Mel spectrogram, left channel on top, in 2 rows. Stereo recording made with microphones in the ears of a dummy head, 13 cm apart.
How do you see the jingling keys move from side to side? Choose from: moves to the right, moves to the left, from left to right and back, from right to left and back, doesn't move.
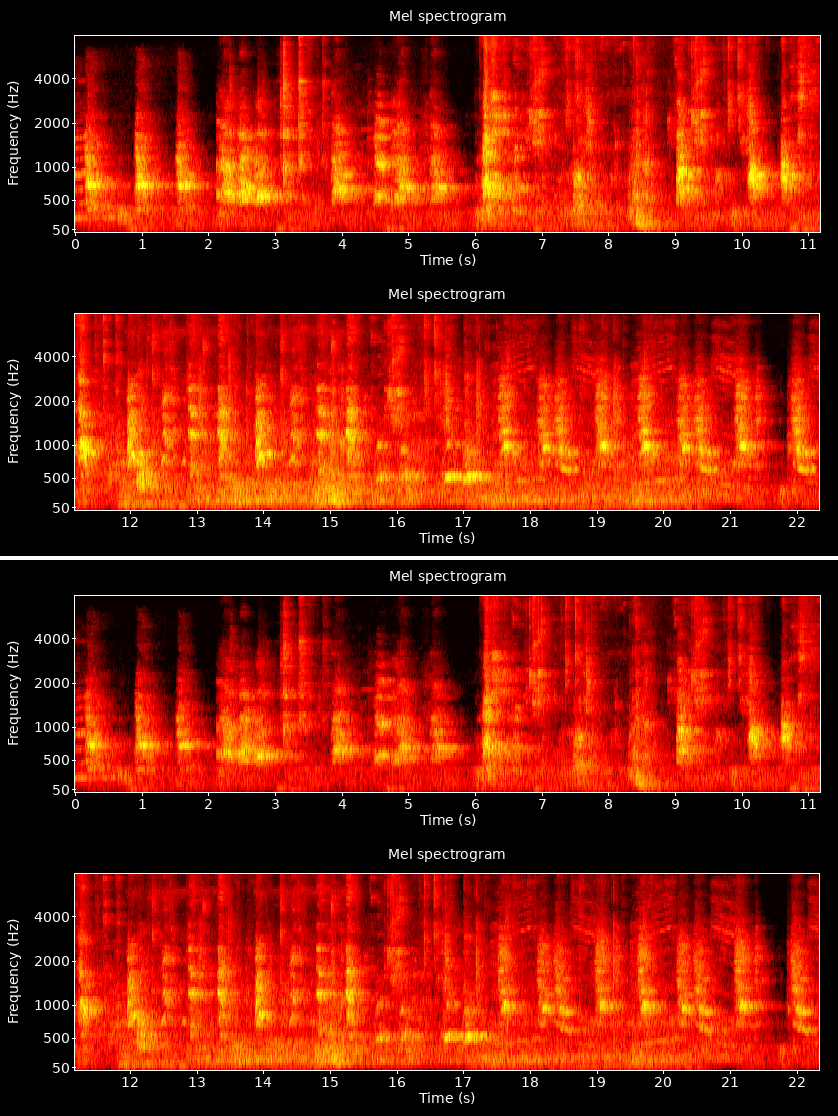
from right to left and back.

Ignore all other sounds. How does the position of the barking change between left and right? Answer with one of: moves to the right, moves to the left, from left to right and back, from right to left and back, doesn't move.
moves to the right.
